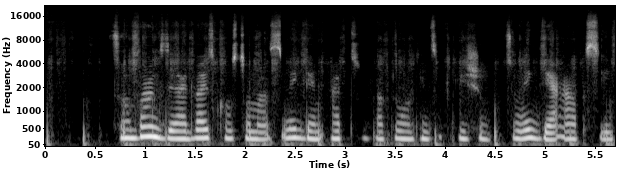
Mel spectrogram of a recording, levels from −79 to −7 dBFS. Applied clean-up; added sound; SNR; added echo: neural mask model RNNoise.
